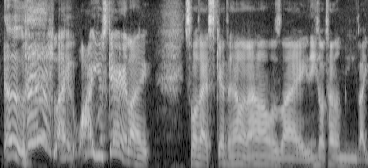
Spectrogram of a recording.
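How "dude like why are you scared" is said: way up high with a laugh in it; incredulous laugh. Retold or imitated. Telling viewers how the bigger man acted scared, high and laughing. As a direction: squeak it out, amused he's scared.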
